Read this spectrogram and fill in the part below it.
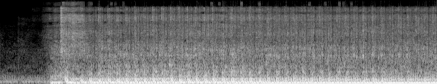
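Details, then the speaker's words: Honda XR600R single, after fixing a stuck carburetor float valve that overflowed fuel; kick-started stone cold on half choke with the fuel tap on: catches at once and settles into a steady, even thump without misfire; normal running. "Basically just rambling on here, how got it running, fuel tab's still on, it's not pissing everywhere, so that seemed to have solved the problem for us."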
